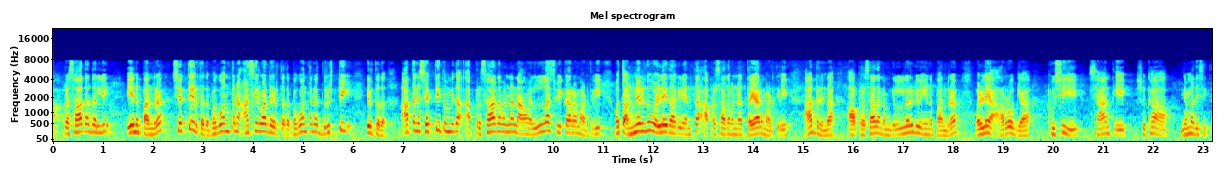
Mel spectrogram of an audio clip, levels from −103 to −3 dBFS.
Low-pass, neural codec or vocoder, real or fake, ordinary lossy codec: none; codec, 16 kHz, 4 kbps, X-Codec, WavLM features, trained on Multilingual LibriSpeech; fake; none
